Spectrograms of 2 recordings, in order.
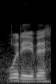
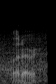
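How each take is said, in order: First: Higher, louder, shrugging it off; louder exasperated whatever. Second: Said in the usual way. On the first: Real, not acted. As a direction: toss the word away with a loud shrug. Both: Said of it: "I did not mean to save".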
